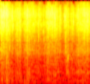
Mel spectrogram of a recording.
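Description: A plastic bag is pulled over a leg to prepare it for sock AFO casting, producing a steady, close, hissy crinkling and rustling of thin plastic.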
